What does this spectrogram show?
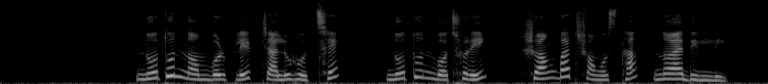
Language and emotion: Bengali, neutral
